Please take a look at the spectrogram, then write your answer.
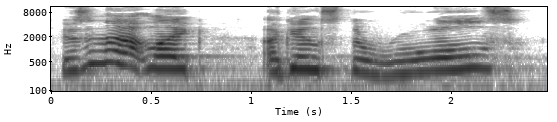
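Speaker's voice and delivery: high, loud tattletale question; obnoxious kid. A narrator's reading. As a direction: challenge the teacher like a rule-minding pupil. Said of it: "He's the obnoxious kid".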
